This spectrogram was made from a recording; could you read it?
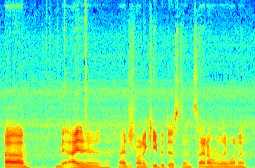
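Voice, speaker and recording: A man rambles and jokes at a tabletop game session. His voice sits fairly low, with a faint hum in the background. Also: animated, moderate pace, low-quality recording. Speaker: player. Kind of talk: casual chat at a game table.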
